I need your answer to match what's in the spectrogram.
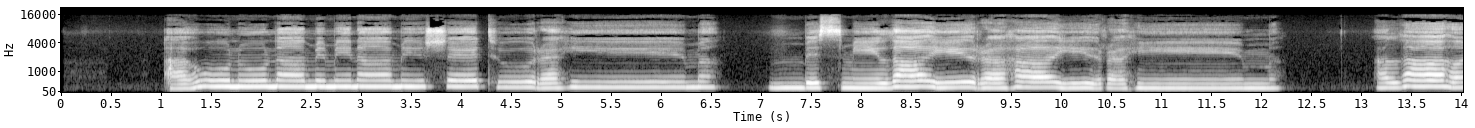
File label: Recitation Light Verse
